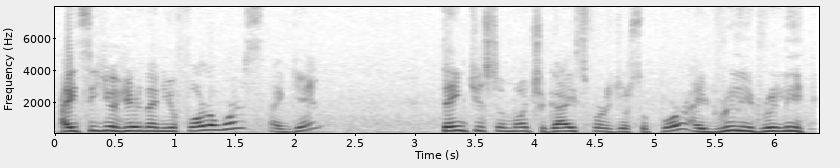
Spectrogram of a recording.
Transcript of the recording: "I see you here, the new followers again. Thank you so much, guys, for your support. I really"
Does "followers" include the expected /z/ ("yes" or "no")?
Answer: no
